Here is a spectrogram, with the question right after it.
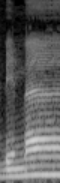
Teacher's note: مد منفصل ہے، تین الف کے برابر کھینچ کر پڑھنا ہے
